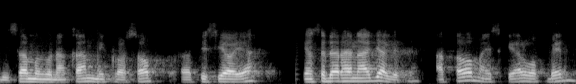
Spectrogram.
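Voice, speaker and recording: Speech in a Sundanese accent at a moderate pace. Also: man. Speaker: university lecturer. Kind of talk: lecture. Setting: classroom with online students. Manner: casual, with many fillers.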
